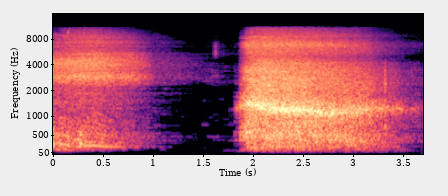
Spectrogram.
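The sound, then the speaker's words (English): A deep breath is taken together as a breathing exercise. One slow, soft inhale is followed by a short pause and then a longer, louder breath out. “Everybody take a big, deep breath with me.”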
